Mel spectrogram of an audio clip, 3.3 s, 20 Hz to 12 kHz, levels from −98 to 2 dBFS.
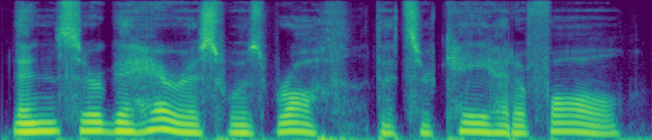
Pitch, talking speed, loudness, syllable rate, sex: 155 Hz, 200 wpm, -17 LUFS, 4.5 syllables/s, female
